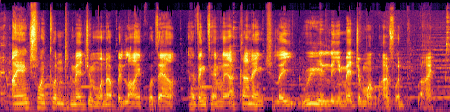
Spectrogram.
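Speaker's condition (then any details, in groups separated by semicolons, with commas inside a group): Friedreich's ataxia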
